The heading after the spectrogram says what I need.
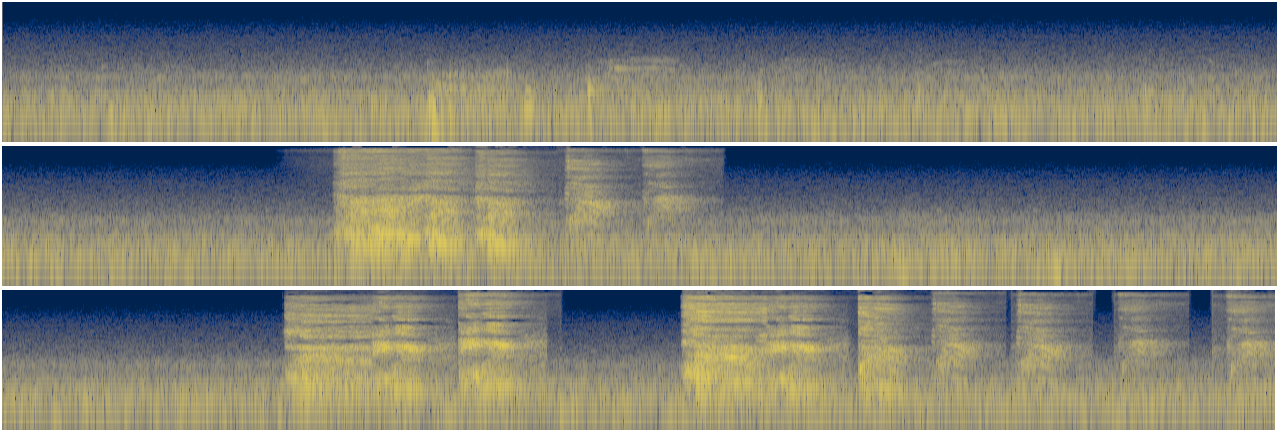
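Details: Adult with bronchitis: three bouts of harsh, rattly coughing, each a quick run of several coughs, over steady background noise.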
